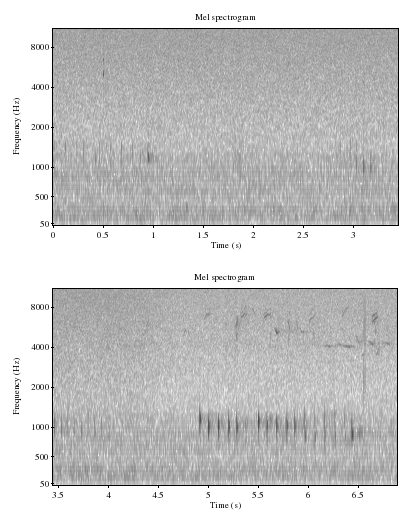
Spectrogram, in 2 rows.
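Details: Common raven, apparently a young female, in late November–early December 2023, gives quick wooden knocking rattles in short bursts, the last and loudest near the end, over a steady low rumble of wind.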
